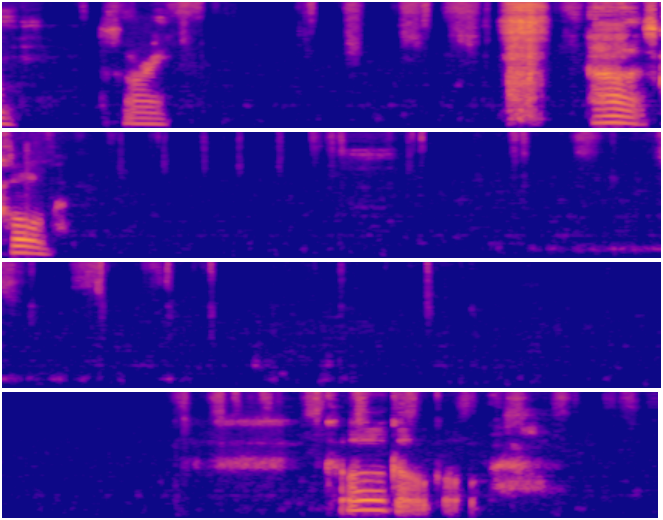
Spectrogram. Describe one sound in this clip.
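A paintbrush scrapes softly across textured paper.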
